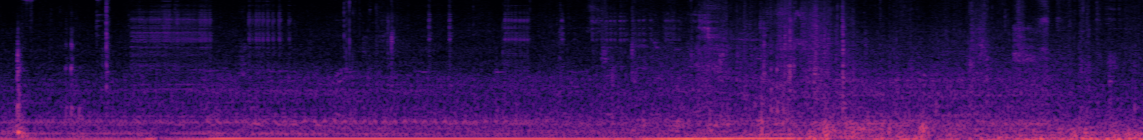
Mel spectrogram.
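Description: Safari minibus pulling away and driving, heard from inside the cabin: a low engine and road rumble that grows about a second and a half in and is loudest around five seconds.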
